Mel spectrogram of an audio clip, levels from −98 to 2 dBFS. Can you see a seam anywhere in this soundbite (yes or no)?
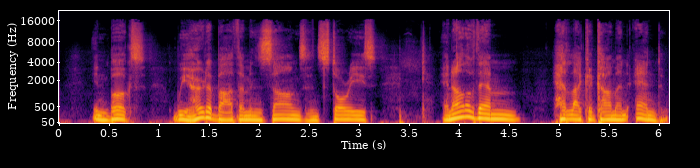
no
